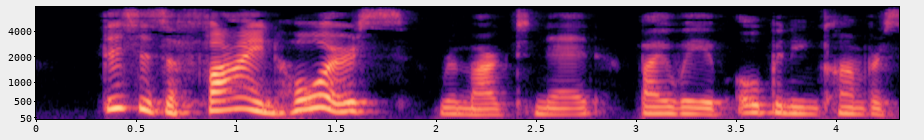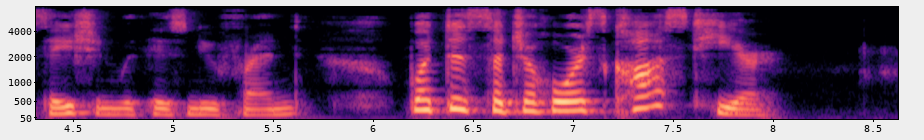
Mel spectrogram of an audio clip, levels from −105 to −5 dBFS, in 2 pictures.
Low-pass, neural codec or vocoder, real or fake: 7.2 kHz; none; real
